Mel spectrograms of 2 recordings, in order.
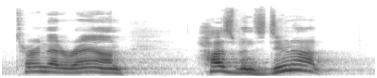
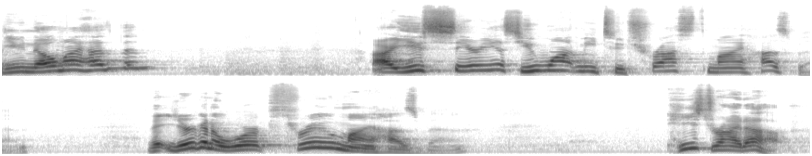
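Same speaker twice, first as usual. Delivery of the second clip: high, disbelieving mock protest; incredulous Sarah; 5 semitones higher than usual. Sarah scoffing at God's promise, high incredulous mock voice. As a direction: play Sarah scoffing that her husband could be the one. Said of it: "She's like".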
